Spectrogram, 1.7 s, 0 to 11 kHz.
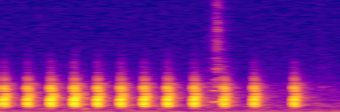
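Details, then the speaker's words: Stromberg Carlson Model 515 radio on bench with signal generator input: sharp crackling pops about eight a second, then thinning and stopping; intermittent popping from the radio, cause unclear. "That's got to be this radio making that popping sound. Gone now, though."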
